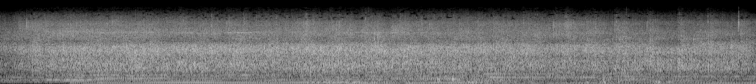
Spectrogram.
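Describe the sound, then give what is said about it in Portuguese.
An audience applauds Jesus steadily for several seconds, a dense, even wash of clapping, with a low sustained hum underneath and no voices. “Pode aplaudir Jesus aí.”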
